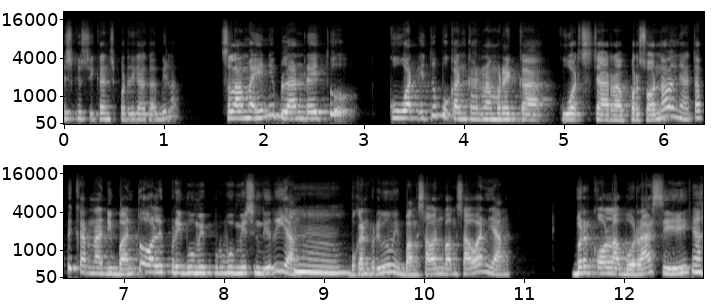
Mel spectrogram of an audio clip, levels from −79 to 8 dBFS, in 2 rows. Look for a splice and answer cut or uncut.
uncut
